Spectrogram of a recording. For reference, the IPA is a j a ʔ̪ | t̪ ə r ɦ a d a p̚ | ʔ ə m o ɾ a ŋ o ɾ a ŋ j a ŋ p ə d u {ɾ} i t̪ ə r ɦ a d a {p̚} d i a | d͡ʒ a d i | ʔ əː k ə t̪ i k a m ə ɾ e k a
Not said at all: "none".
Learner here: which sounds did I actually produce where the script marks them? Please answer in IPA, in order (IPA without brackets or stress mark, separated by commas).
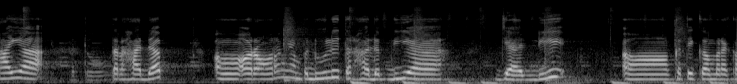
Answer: l, p̚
